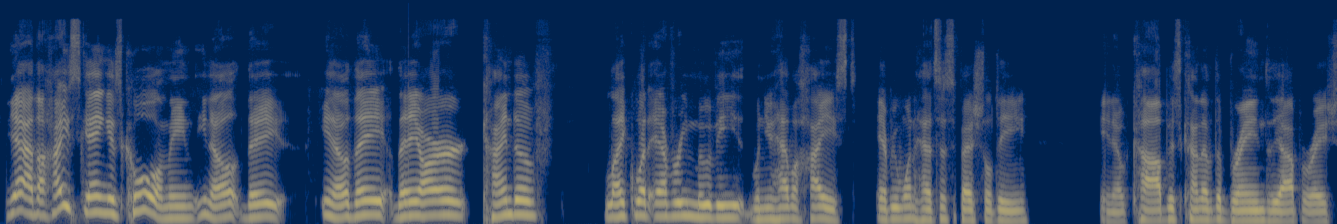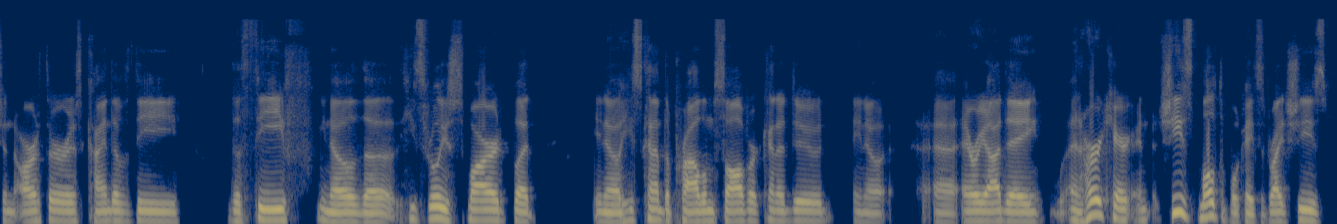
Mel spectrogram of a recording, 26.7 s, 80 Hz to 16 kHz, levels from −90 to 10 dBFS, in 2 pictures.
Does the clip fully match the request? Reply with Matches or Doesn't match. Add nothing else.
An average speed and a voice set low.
Matches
